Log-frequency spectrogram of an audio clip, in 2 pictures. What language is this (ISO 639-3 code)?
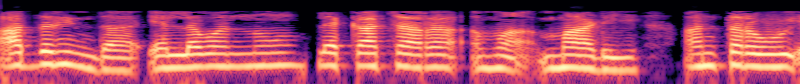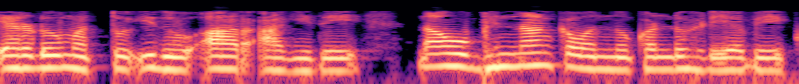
kan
